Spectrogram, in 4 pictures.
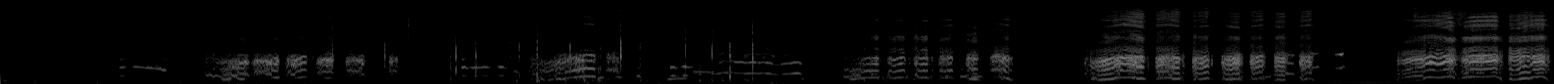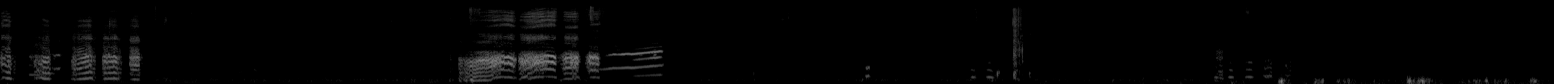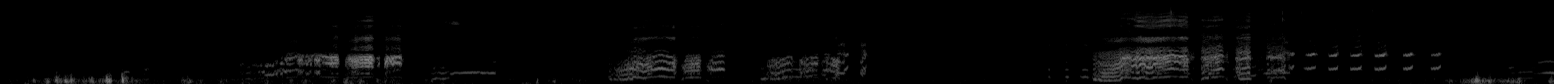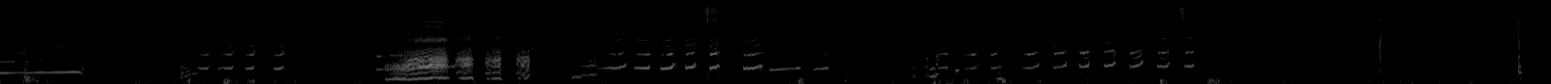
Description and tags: Chickens moving around the recorder and clucking.
bird, chick, chicken, chickens, chip, cluck, clucking, farm, squawk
